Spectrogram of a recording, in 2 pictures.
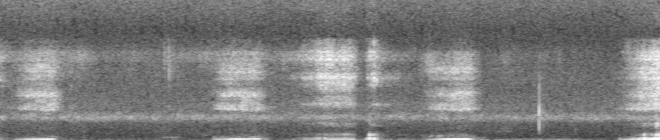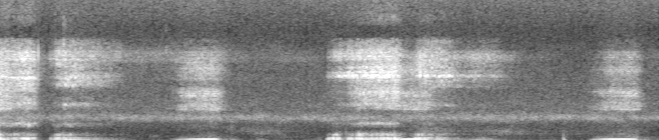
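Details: Sleeping Labrador dog snoring with deep, rumbling sounds recurring at about fifteen a minute.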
